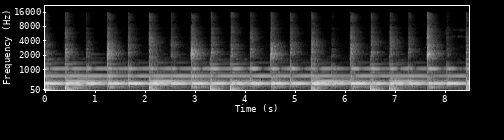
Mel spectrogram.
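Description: Handpan played with both hands in a steady repeating groove of on-beat and off-beat strokes, about three a second. Each struck note rings on into the next, with a recurring low thump among the ringing tones.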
